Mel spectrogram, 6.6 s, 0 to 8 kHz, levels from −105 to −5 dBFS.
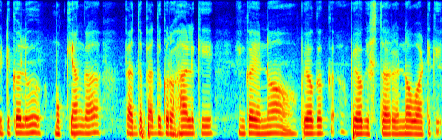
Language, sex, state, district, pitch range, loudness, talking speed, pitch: Telugu, male, Andhra Pradesh, Visakhapatnam, 145-160 Hz, -18 LUFS, 100 wpm, 150 Hz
